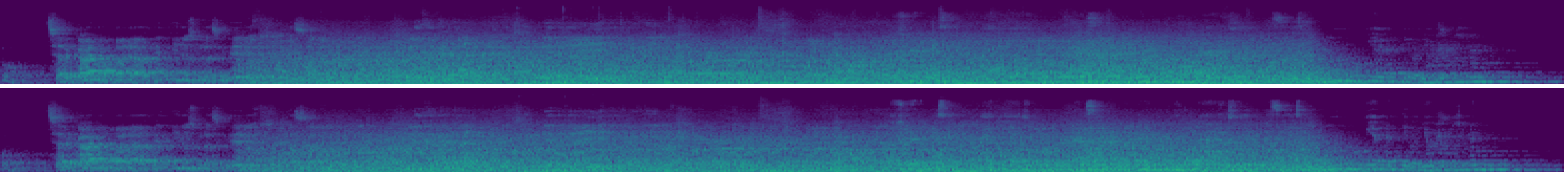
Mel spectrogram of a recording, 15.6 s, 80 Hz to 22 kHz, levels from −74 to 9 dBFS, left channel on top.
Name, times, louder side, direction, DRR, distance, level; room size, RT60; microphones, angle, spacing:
voice 1, 0.5-6.9 14.4-14.5, left 1 dB, 10° left, -5 dB, 0.7 m, -34 dB
sound 1, 2.3-13.1, left 1 dB, 80° left, 0.8 m, -27 dB
voice 2, 8.9-14.8, equal, 85° right, -4 dB, 0.9 m, -34 dB
5.6 x 2.8 x 2.3 m, 2.4 s
head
